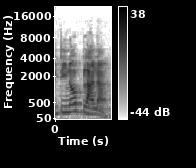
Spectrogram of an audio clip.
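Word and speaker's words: Ctenoplana: तो सी टीनो प्लान, सी टीनो प्लाना, टीनो प्लाना को हम लोग सी साइलेंट करके पढ़ते हैं, तो टीनो प्लाना, तो यहाँ पे सी टीनो प्लाना लिखा हुआ है।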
